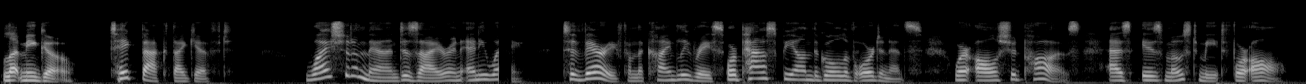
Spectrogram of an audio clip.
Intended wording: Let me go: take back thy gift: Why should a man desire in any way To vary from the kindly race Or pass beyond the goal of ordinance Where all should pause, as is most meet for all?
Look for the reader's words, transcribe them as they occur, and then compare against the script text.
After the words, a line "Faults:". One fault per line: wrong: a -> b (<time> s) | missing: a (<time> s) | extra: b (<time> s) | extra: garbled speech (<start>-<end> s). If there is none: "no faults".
Let me go: take back thy gift: Why should a man desire in any way To vary from the kindly race Or pass beyond the goal of ordinance Where all should pause, as is most meet for all?
Faults:
no faults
